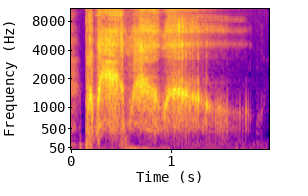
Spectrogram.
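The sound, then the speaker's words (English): A voice imitates a lightning strike: a sudden sharp burst, then a hissy, wavering sound that rises and falls several times before trailing off after about a second and a half. “It's like a it's like a oh. lightning strike. That's what lightning sounds like.”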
